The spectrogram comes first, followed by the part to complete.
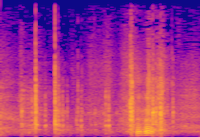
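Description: A man's short laugh about a second in, preceded by a few light clicks.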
